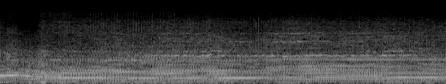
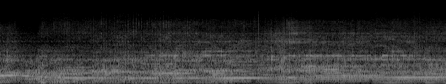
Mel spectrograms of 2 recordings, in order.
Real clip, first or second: first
